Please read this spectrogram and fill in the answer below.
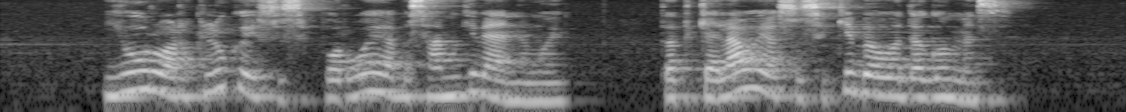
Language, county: Lithuanian, Tauragė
